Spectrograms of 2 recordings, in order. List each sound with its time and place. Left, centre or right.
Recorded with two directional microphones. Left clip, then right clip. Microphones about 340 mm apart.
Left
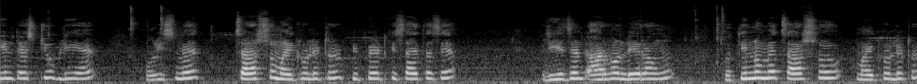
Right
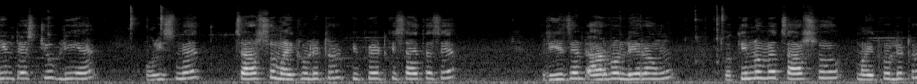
0.1 s a woman's voice: left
